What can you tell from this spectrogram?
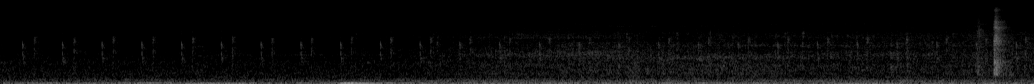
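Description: Hornby Santa's Express model train running on its track: a rapid, even ticking from the loco's wheels and mechanism, with a faint motor hum as it passes close by. A dull thump about a third of the way in and a sharp click near the end.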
